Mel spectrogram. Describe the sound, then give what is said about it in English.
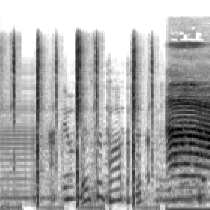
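A gunshot sound effect in an audio drama, a single harsh blast that bursts out at the end and rings on briefly, coming after a stretch of tense spoken dialogue. “Look, he's got the orb. What are you waiting for? Shoot this tentacled punk now.”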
